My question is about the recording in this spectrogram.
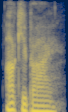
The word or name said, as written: occupy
